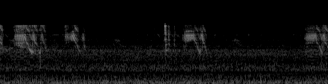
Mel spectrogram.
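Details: A male Eastern Bluebird feeds one of his nestlings from the first clutch. Short, scratchy high chatters come in bursts about every half second to second, with a soft hiss of background noise throughout.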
